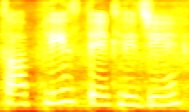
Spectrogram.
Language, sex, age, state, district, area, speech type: Urdu, female, 30-45, Bihar, Gaya, urban, spontaneous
